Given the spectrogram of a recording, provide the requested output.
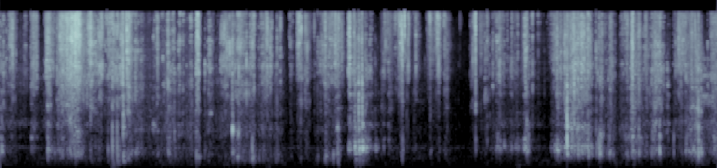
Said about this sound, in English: you can get some bigger pieces of tape and tape down more at once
